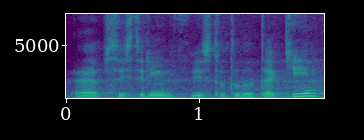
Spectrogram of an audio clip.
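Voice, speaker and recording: Brazilian man, fairly high pitch, casual vlog chat, hesitant, informal, noisy home recording. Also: expressive, fast, a little mellow. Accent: Brazilian Portuguese. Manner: informal, hesitant, frequent tag questions. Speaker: video creator. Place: at home, street sounds passing.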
